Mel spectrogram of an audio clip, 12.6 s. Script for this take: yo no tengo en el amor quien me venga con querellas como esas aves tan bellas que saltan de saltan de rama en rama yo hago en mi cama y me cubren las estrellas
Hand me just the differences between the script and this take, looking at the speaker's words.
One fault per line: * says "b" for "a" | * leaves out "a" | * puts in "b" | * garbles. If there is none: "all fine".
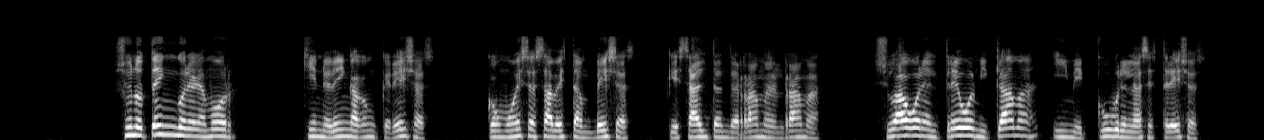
* leaves out "saltan de"
* puts in "el trébol"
